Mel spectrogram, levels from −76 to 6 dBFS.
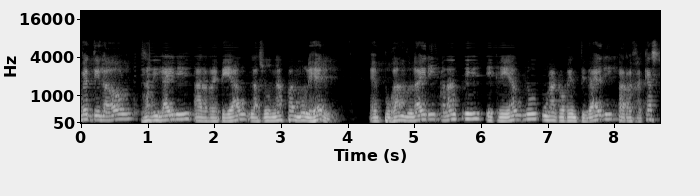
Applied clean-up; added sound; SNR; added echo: neural mask model DeepFilterNet 3.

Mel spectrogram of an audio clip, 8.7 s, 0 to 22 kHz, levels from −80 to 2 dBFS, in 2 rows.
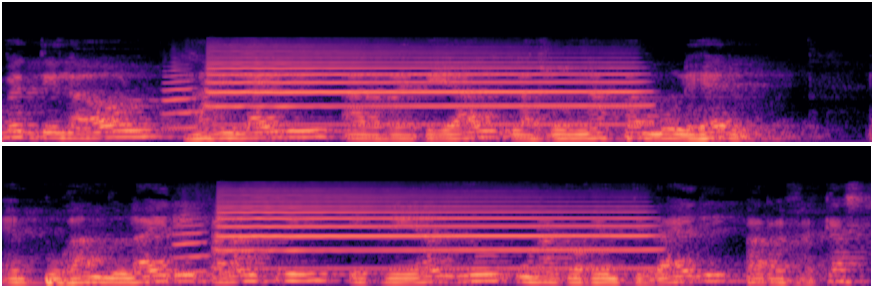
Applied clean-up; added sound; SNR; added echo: none; Trumpet; 1 dB; reverberation time 1.0 s.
